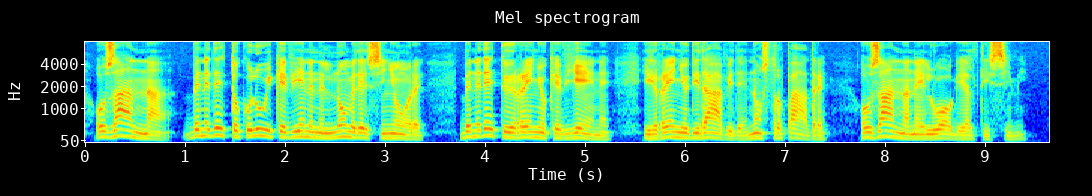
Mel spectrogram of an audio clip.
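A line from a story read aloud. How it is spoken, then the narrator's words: Crowd shouting. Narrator (Italian): coloro che andavano avanti e coloro che venivano dietro gridavano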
